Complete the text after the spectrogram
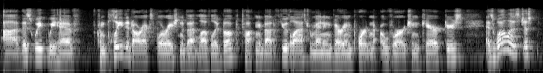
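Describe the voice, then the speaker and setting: A man's voice: fairly low pitch, expressive, quick pace, sharp tone, lo-fi sound. A man co-hosting a podcast in casual chat, wordy with dry, wry humor. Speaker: podcast co-host.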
